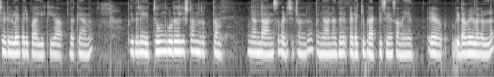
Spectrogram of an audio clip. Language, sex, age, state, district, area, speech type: Malayalam, female, 18-30, Kerala, Thiruvananthapuram, rural, spontaneous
